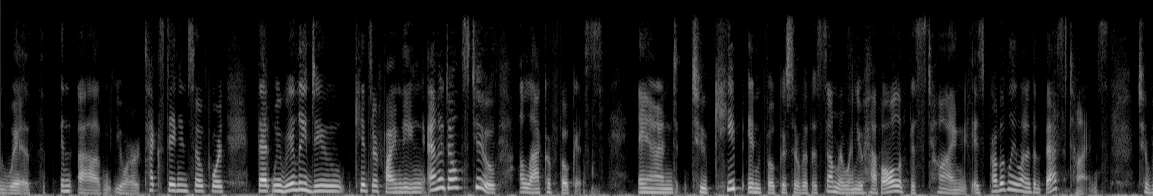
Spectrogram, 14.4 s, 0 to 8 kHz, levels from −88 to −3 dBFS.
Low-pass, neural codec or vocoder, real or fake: 7.2 kHz; codec, 16 kHz, 2 kbps, FreqCodec, larger model; fake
